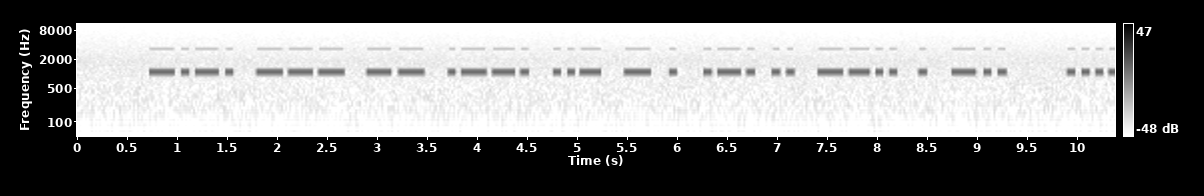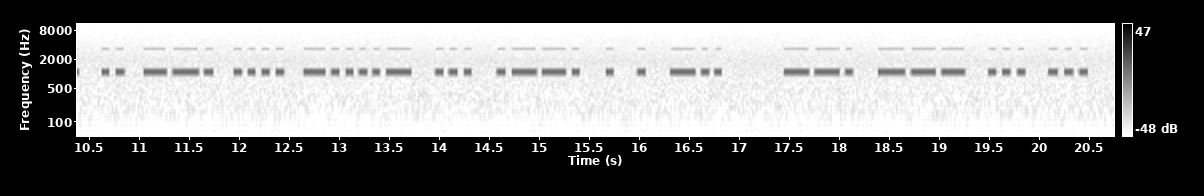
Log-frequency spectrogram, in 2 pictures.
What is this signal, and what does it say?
Morse code, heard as a keyed tone, hand-sent with a straight key, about 17 wpm, 1090 Hz. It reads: COMPUTERIZED HIGH-SPEED GOSS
